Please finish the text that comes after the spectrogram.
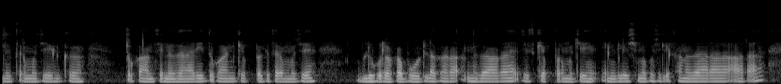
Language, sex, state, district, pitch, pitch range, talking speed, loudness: Hindi, male, Chhattisgarh, Korba, 135 Hz, 135-140 Hz, 275 wpm, -29 LUFS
